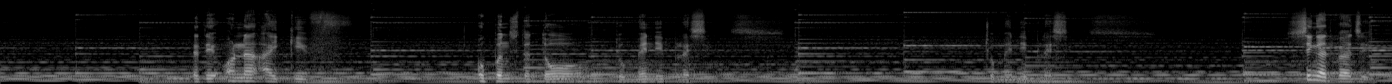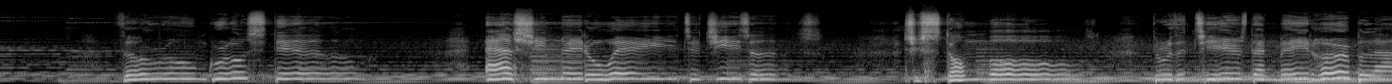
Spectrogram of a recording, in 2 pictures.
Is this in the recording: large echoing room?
yes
